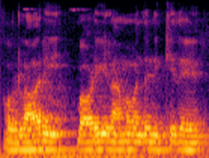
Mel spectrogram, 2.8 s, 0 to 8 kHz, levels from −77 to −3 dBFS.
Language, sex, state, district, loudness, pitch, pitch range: Tamil, male, Tamil Nadu, Namakkal, -14 LUFS, 110 Hz, 105-110 Hz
